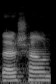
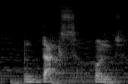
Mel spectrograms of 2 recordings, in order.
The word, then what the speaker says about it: Dachshund: Can you pronounce Dachshund again, how it is supposed to be? Dachshund.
